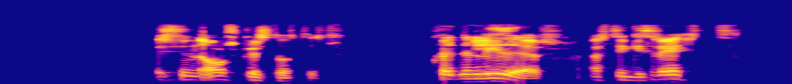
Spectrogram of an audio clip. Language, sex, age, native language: Icelandic, male, 20-29, Icelandic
